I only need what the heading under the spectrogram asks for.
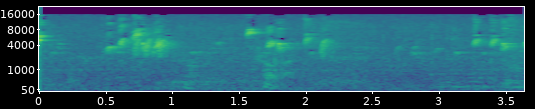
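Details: European goldfinch giving a few sparse bursts of high, tinkling twitter separated by short pauses, over a faint background hum.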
